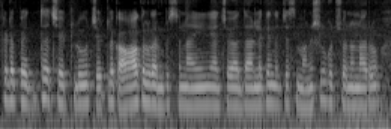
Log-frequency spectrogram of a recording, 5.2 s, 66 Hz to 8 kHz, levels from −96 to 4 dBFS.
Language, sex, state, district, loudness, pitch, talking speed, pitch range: Telugu, female, Andhra Pradesh, Anantapur, -38 LUFS, 165 Hz, 140 wpm, 155-175 Hz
